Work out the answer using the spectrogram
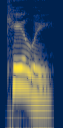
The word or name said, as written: kalie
